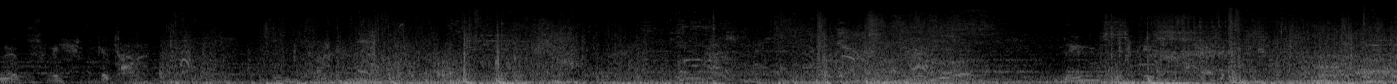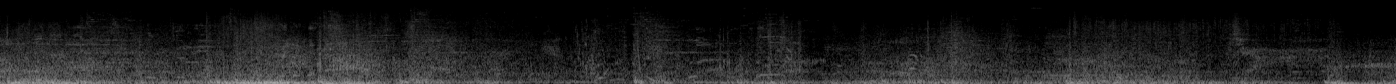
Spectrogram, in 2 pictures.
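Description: Game spells crackle and blast in a busy fight.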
